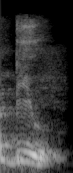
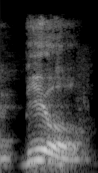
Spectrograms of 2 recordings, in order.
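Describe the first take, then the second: First: "Bill" ending in a u sound, as "Biu"; wrong Brazilian Bill. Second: "Bill" with an English dark L at the end. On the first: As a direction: mispronounce "Bill" Brazilian-style, no L at the end. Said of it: "Não é Bill". ("Bill" à brasileira, com som de u no final) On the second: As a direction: close "Bill" on the L, not on a u glide. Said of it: "acaba com L". ("Bill" em inglês, com L no final) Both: Shown as a demonstration.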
